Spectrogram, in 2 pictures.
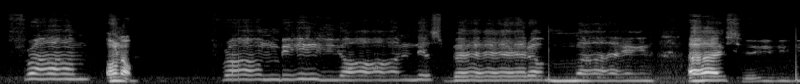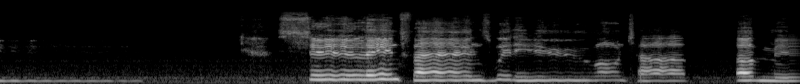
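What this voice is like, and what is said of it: Singing in an operatic voice. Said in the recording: “sing it in your best opera voice.”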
